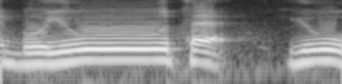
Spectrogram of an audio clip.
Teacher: یو واو مدہ ہے، ایک الف کے برابر کھینچ کر پڑھیں گے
